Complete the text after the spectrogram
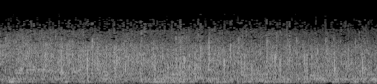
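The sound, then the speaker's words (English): Audience applause at a volleyball match, a dense and steady wash of clapping that runs unbroken through the whole stretch at an even loudness. “Give them a round of applause.”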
